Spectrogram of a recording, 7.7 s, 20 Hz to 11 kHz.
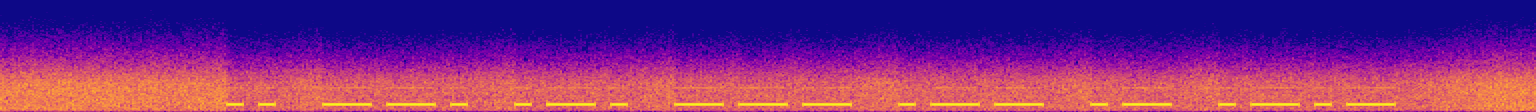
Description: Morse code (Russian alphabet), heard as a keyed tone, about 15 wpm, 810 Hz, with radio static. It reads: ИГРОВАЯ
